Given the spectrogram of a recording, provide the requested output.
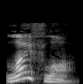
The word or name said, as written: lifelong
